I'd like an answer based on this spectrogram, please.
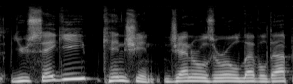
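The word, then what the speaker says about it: Uesugi Kenshin: I think I've been saying Yuseji. I think it's Yusegi Kenshin.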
